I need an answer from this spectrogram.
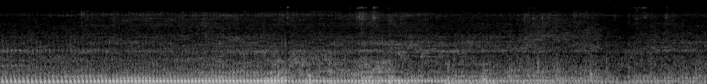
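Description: Honda Win 100's single-cylinder four-stroke engine running steadily as the motorcycle rides over loose sand. It gets gradually quieter after about three seconds.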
